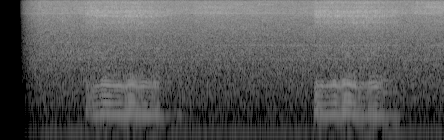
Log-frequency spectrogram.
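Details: Puppy snoring: two low, buzzing, droning snores about three seconds apart over steady room hiss; ordinary snoring.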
